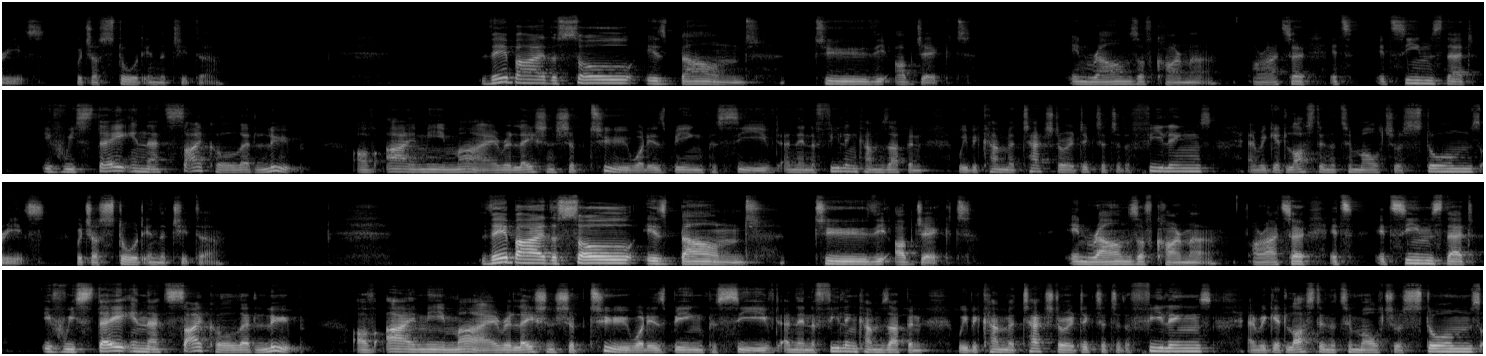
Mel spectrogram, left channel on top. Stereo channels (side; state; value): left; quieter; 8.9 dB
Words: which are stored in the chitta. Thereby, the soul is bound to the object in rounds of karma. All right, so it seems that if we stay in that cycle, that loop of I, me, my relationship to what is being perceived, and then a feeling comes up and we become attached or addicted to the feelings, and we get lost in the tumultuous storms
